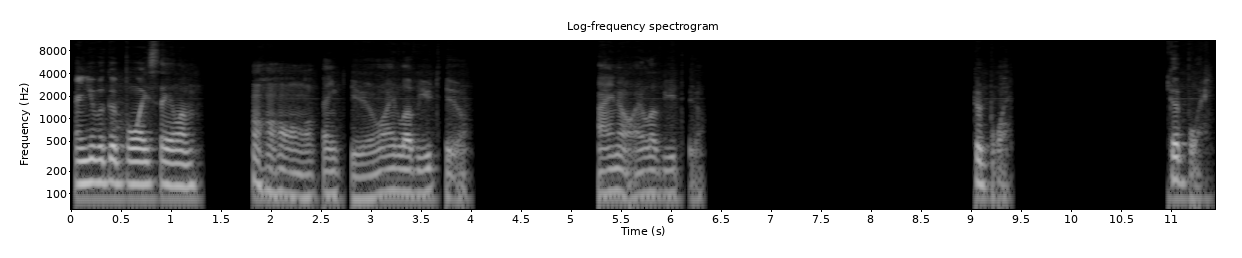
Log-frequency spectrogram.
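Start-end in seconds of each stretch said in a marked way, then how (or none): 1.8-11.3 soft, murmured praise for the cat; softly love on your pet; gentle quiet pet praise; tender cat talk. Real, not acted. Cuddling the cat.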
